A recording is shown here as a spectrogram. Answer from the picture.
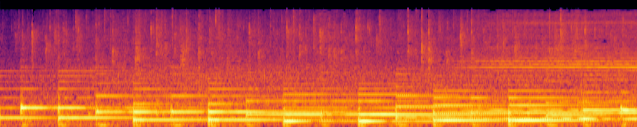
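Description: Rain pattering on a wet surface under gentle instrumental music, with clear plucked or struck notes arriving about twice a second.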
